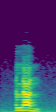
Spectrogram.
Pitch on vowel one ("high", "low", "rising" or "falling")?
falling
